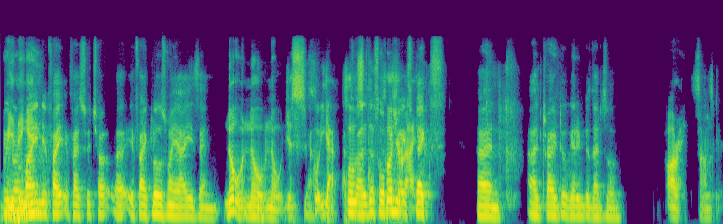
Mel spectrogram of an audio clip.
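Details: Adult man; normal speech.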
